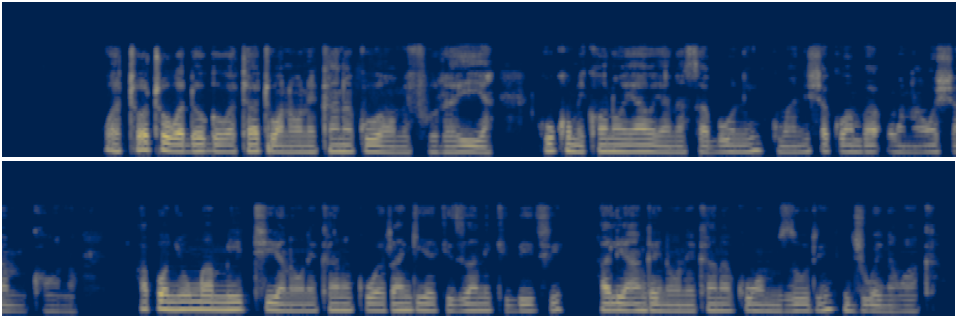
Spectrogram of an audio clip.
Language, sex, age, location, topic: Swahili, male, 18-24, Wajir, health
